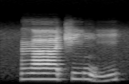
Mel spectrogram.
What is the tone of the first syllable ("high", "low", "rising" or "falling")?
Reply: high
